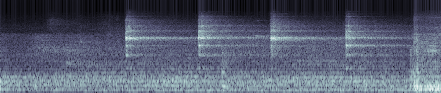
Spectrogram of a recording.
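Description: Four evenly spaced, ringing wooden-sounding clicks, about three-quarters of a second apart, counting a rock band in to a song.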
